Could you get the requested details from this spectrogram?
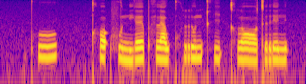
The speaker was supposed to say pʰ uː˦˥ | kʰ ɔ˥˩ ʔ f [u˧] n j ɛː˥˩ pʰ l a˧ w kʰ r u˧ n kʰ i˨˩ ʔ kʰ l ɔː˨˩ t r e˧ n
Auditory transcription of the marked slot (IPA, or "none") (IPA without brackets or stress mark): u˨˩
